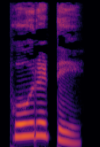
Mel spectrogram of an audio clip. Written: ಪೊರಟೆ

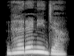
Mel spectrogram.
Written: ಧರಣಿಜ

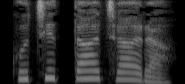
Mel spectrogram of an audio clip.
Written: ಕುಚಿತ್ತಾಚಾರ

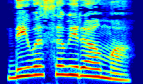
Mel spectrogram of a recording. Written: ದಿವಸವಿರಾಮ

